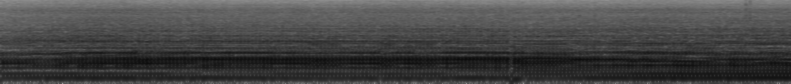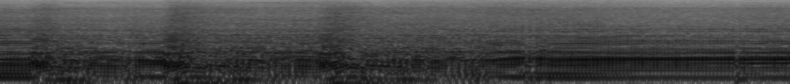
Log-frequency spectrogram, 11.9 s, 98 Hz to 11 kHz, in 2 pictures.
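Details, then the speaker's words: Pulse Adrenaline 125 single-cylinder motorcycle, first start after 4 years idle, rebuilt carburettor and ignition, fresh fuel: steady even putter at raised choke idle, no misses or knocks, warming up. Normal cold idle on choke. "Just let it warm up a little bit, then we can take it off the choke."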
